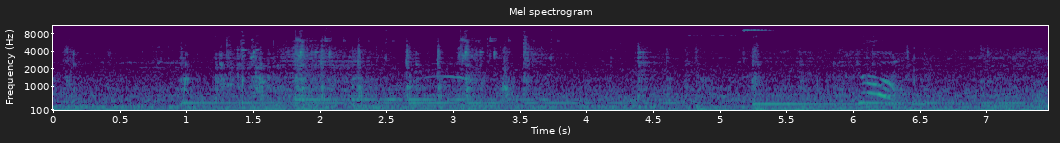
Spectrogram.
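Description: Soft chimes ring.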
